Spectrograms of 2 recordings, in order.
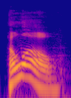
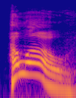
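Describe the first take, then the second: First: Robotic phone hello. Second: High, loud stiff operator hello; robotic phone hello. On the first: Real, not acted. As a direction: greet like an answering machine. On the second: Shown as a demonstration. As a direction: sound like a menu greeting. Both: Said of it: "answer it as robotically as I can".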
